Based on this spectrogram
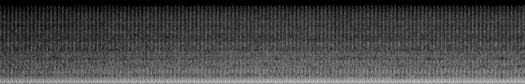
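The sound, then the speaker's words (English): A diesel-powered garage door opener runs continuously, a loud, steady engine drone with a deep, rapid chugging rumble that holds an even pace for several seconds, with no voices. “Then you need the one and only Gus's Diesel Power Garage Door Opener.”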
